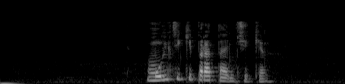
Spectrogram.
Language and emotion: Russian, neutral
